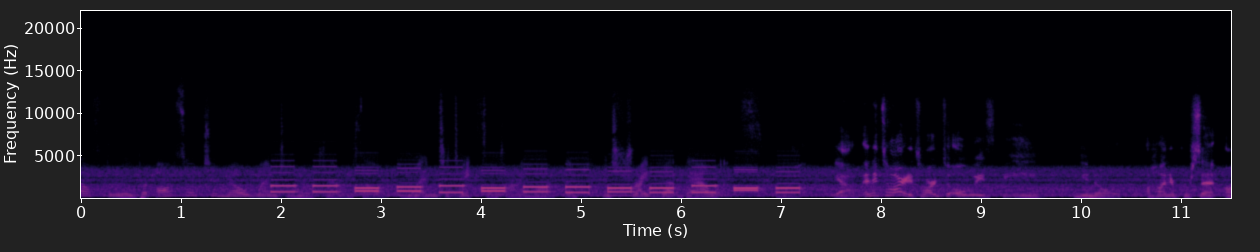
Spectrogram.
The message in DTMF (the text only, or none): 66783752413*1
